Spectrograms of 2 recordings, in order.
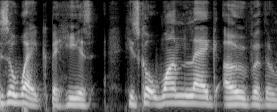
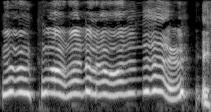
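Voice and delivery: much higher, laughing mock panic; 4 dB louder than usual. Host acting Checo's overwhelmed brain in mock panic.

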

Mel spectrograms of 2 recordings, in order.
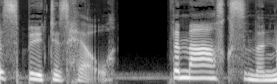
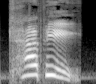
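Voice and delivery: loud, much higher call across town; shout; 9 semitones higher, 5 dB louder than usual. Acted. Man calls out for his missing friend Cappy, loud shout. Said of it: "I shouted".

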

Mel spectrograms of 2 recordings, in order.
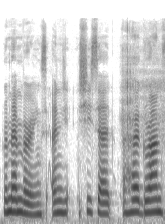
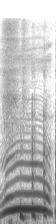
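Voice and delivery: long, loud moo, pitched up; cow moo; 4 semitones higher, 6 dB louder than usual. Retold or imitated. Mocking how Danish "mor" sounds, cow moo. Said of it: "sound like the cow mowing".

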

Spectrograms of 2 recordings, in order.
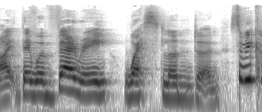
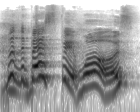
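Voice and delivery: ordinary talk

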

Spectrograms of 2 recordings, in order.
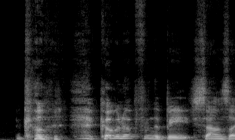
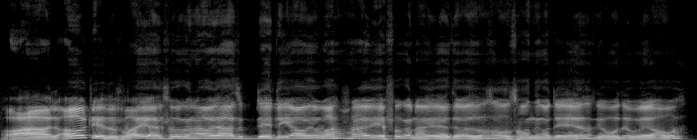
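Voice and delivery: a hammed-up Kerry Irish accent, higher; 8 semitones higher, 3 dB louder than usual. Asked for his Kerry accent, he launches in. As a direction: swear through it like a Kerry local. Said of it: "How's your Kerry accent".

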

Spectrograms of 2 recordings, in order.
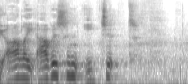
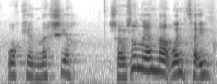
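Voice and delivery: much louder, higher and fast; excited and loud; 7 semitones higher, 10 dB louder than usual. Real, not acted. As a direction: rush it out loud and high, caught up in the story. Excited retelling of pub visit.

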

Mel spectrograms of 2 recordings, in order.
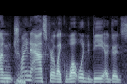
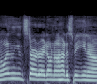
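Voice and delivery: higher, pleading tourist voice; asking the waitress; 8 semitones higher than usual. Retold or imitated. Tourist asking a Japanese waitress for a starter, pleading. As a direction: play the lost tourist asking for help. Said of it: "I'm saying".

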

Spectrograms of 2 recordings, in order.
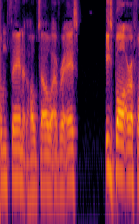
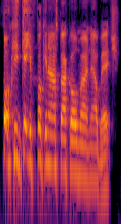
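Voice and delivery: high-pitched opening, retold angry order; hammed-up furious dad, falling at the end; mock furious; 6 semitones higher than usual. Joe orders her back home, mock-furious. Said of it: "Joe's fucking furious".

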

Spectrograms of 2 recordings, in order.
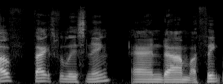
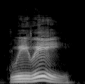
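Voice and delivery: mock French; 3 semitones higher, 4 dB louder than usual.

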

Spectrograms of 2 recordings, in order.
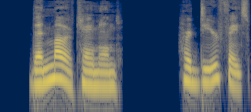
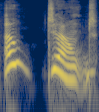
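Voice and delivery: high pleading cry; cried out; 9 semitones higher, 5 dB louder than usual. A narrator's reading. Sister begs her brothers and sisters to stop, high cry. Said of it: "cried Roberta".

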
